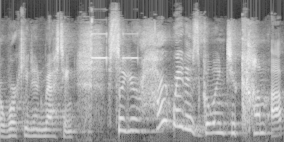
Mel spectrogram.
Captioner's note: timer beeps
